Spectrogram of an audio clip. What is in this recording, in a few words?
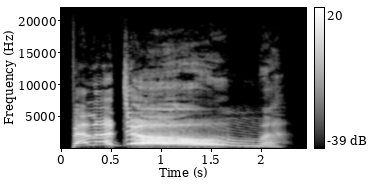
Female Gnome Attack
